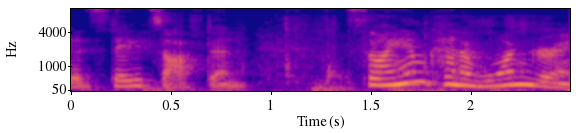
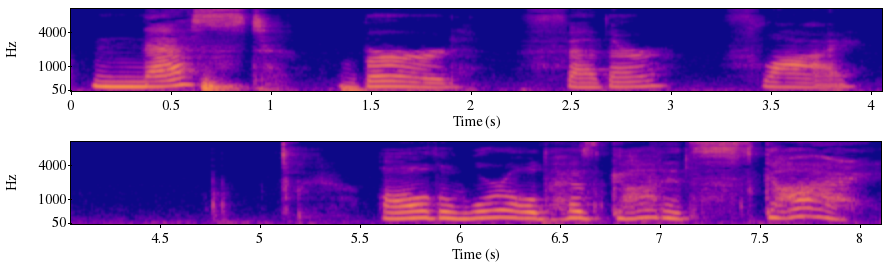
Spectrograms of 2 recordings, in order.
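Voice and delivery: slow, lilting picture-book reading; poem read aloud; much slower than usual. A narrator's reading. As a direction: read it like a bedtime rhyme for kids.

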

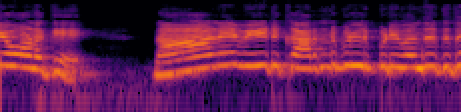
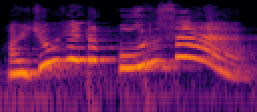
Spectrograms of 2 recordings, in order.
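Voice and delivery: wailing; 6 semitones higher, slower than usual. Acted. Wife wails over husband on stretcher.

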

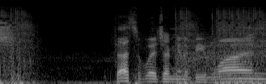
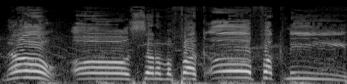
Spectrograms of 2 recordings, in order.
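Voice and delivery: loud, pitched-up cursing; alarmed yell; 6 semitones higher, 6 dB louder, slower than usual. Real, not acted. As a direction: yell in sudden panic. Getting caught by witch.

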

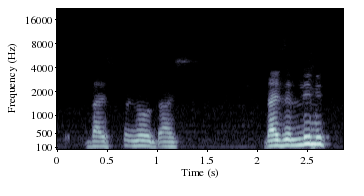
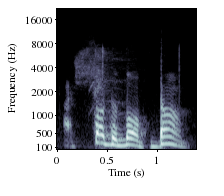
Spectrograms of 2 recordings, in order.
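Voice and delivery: ordinary delivery

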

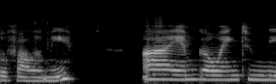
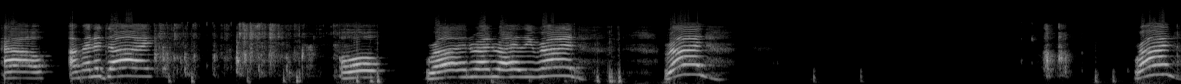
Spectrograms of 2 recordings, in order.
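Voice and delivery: panicked shouts, high and loud; being chased; 7 semitones higher, 4 dB louder, slower than usual. Real, not acted. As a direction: yell run while fleeing in panic. Mob chasing her in game.

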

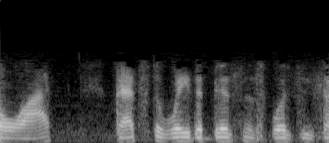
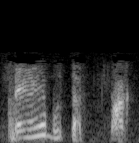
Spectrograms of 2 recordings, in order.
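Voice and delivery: high, outraged protest; indignant outburst; 11 semitones higher than usual. Retold or imitated. Wrestler yelling at the referee, high outraged protest. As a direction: fling it back at the ref, high.

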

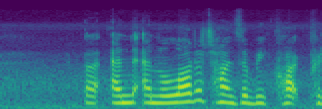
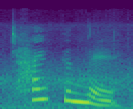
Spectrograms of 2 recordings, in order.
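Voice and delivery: ordinary talk

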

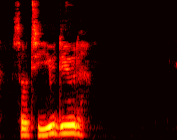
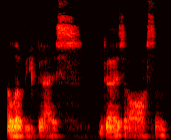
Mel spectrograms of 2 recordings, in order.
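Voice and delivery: whispered and much softer; 13 semitones lower, 10 dB quieter, faster than usual. Real, not acted. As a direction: breathe it out, no voice at all. Emotional thank-you to friends.

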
